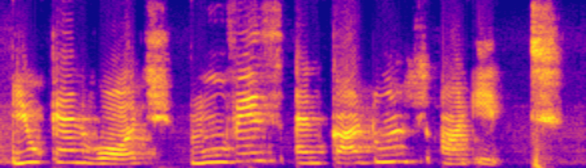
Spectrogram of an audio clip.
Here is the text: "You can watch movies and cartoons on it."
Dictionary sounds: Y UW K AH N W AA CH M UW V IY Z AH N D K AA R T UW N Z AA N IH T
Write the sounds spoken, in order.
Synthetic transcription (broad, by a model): Y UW K AH N W AA CH M UW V IY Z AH N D K AA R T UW N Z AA N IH T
